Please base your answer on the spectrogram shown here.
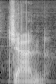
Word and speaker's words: Jan: And he says, I've still got John Blabber's name wrong because he says it's with an A. Oh, it's Jan. Jan Blabber.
